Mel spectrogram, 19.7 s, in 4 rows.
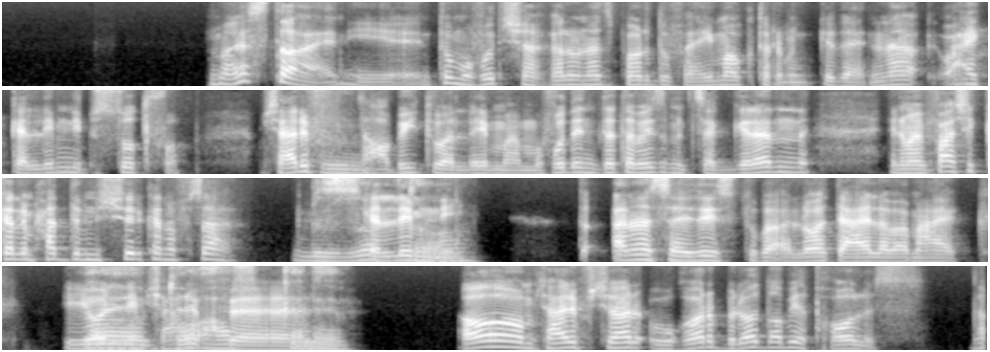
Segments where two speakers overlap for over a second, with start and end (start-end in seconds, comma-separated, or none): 15.2-16.4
